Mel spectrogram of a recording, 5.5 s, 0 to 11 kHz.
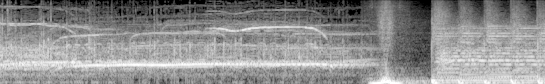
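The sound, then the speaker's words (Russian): A crowd of fewer than 150 Iraqis cheers loudly on a city's central square as US Marines topple a statue of Saddam Hussein, with whistles and rising, wavering shouts over a dense roar, then a sudden heavy thud cuts in and a different steady, tonal sound takes over. “Ликующую толпу иракцев изображает менее 150 человек, которым собственными усилиями свалить памятник не удается.”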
